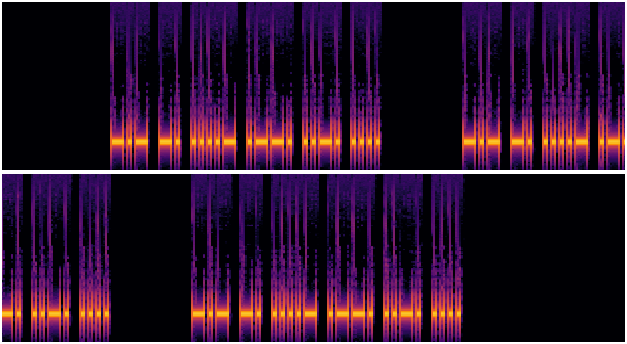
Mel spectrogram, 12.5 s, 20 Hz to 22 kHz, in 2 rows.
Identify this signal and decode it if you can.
Morse code, heard as a keyed tone, about 30 wpm, 700 Hz. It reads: KN4PFH KN4PFH KN4PFH
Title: USA Call Signs - 6 Characters - Repeated 3x - 30wpm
